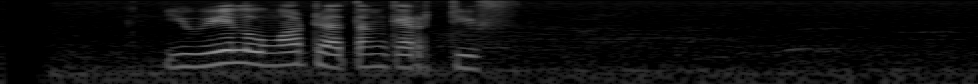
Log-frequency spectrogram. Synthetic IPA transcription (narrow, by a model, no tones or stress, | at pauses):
juwiluŋɔɖ̥ä̤t̪əŋkɛrɖ̥ɪf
